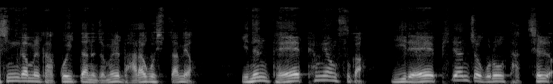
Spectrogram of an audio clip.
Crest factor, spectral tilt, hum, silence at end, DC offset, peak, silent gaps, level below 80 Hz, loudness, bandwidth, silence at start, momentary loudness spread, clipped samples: 16 dB; -6.5 dB/octave; none; 0 s; under 0.1%; -12 dBFS; none; -62 dBFS; -28 LUFS; 15.5 kHz; 0 s; 11 LU; under 0.1%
